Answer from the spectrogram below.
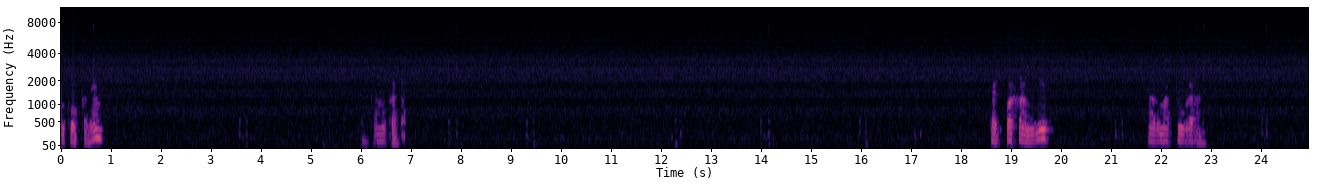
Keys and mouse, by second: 3.4 click, 6.1 middle click, 7.7 click, 9.2 click, 12.2 click, 13.9 click, 16.0 click, 21.0 click, 24.0 click.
